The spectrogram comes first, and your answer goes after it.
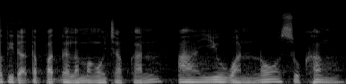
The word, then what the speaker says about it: sukha: Sukha, tulisannya S-U-K-H-A, artinya kebahagiaan. Lalu ada kata yang mirip, S-U-K-A, dibaca suka, artinya burung kakak tua.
